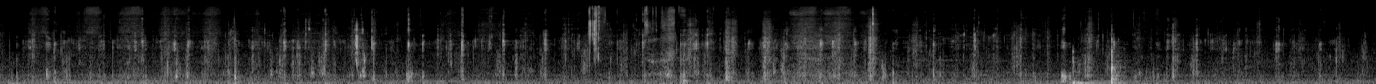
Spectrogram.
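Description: Close-miked biting and chewing of sauce-glazed Korean fried chicken (yangnyeom boneless chicken): crisp crunches and wet chewing clicks, many per second. A low thump comes about 11 seconds in.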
